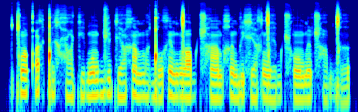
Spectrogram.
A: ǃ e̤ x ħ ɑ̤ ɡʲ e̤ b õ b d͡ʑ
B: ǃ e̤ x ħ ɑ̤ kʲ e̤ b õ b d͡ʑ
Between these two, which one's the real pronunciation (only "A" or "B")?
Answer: B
